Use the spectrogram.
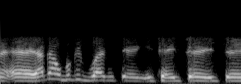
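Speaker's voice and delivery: ordinary talk, nothing marked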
